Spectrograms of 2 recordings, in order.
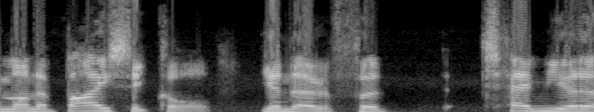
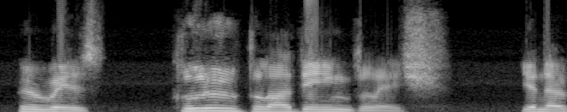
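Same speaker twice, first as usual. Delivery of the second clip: ordinary delivery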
